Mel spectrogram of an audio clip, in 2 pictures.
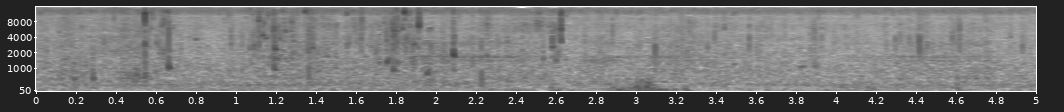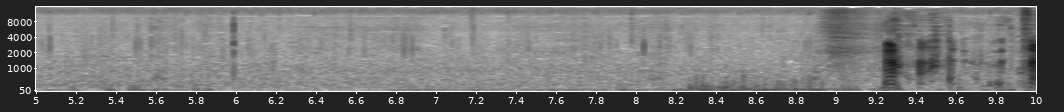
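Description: Faint handling noise from a phone being fumbled with cold, numb fingers while trying to stop the recording: scattered small taps and a low rumble that grows louder near the end, followed by a short laugh.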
